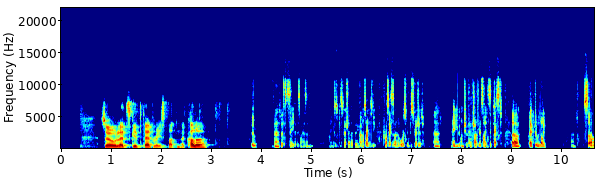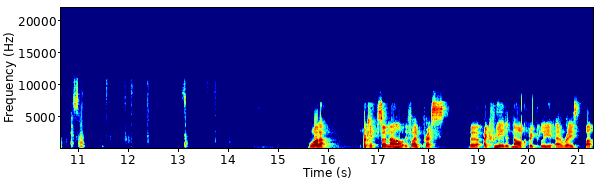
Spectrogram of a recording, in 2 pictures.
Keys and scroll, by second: 5.1 super+Right, 5.3 alt+shift+Left, 5.9 super+z, 6.1 super+z, 7.0 super+s, 9.6 super+s, 12.2 super+s, 12.3 alt+super+l, 12.4 super+s, 13.6 alt+Return, 14.0 super+s, 14.1 alt+super+l, 14.2 super+s.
